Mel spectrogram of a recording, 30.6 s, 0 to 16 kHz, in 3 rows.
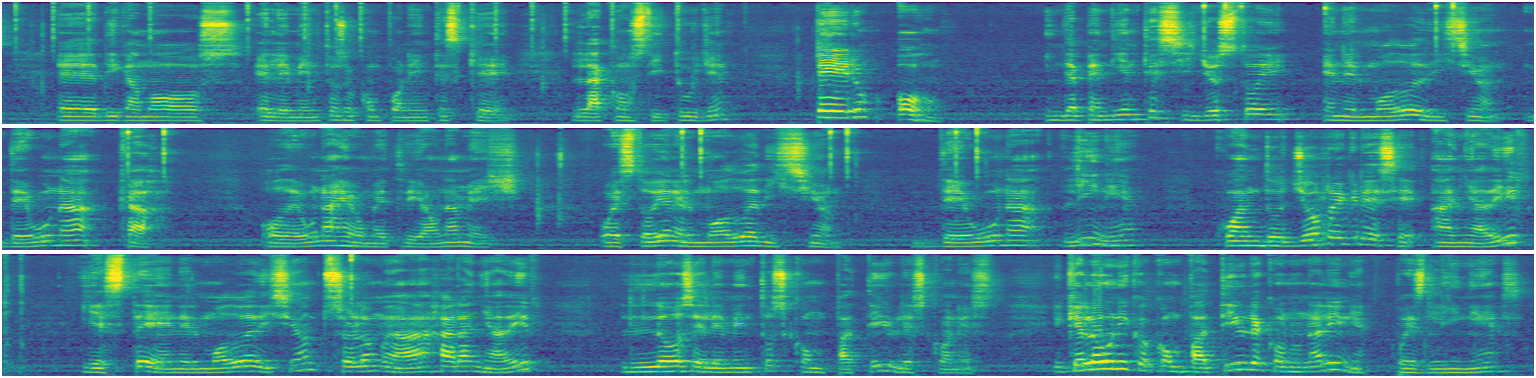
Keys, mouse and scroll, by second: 0.3 shift+middle click, 1.0-2.2 middle drag, 2.4 middle click, 3.3 shift+middle click, 3.7 middle click, 4.3 shift+middle click, 5.3 Tab, 8.0 click, 9.5-11.3 drag, 13.8 Tab, 14.7 click, 15.7-16.7 drag, 22.6-30.6 drag.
